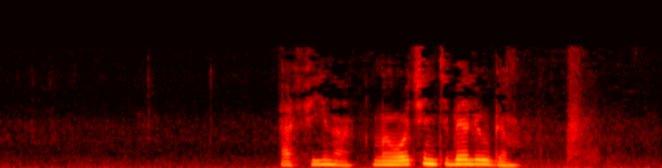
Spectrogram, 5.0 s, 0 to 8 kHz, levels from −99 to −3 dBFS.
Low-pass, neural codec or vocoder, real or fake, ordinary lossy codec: 7.2 kHz; none; real; MP3, 24 kbps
